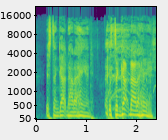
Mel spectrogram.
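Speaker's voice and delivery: quiet mumbling, as if to oneself. Retelling a story, imitating Leon muttering under his breath. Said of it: "say under his breath".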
